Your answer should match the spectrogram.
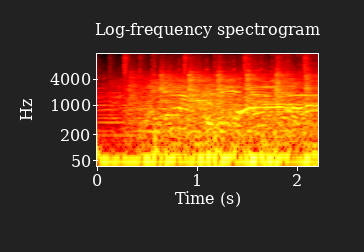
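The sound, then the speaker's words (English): Steady, loud crowd noise from a street protest in Hong Kong, where the crowd is trying to disable a newly installed security camera: a dense wash of many overlapping voices with occasional sharper shouts or bangs cutting through, continuous for the whole stretch. “This crowd is trying to disable one of the new security cameras that been put up here as kind of an experimental operation to start increasing surveillance in this part of Hong Kong.”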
